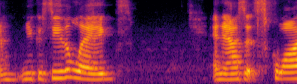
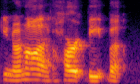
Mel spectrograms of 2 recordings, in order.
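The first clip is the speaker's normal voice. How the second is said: ordinary talk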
